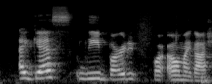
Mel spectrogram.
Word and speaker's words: Bardugo: where it's like almost like, I guess, Lee Bardugo. Oh my gosh, how do you pronounce her last name? Bardugo, I think.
